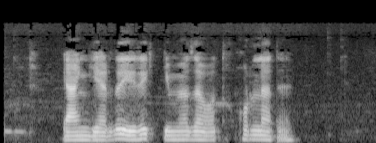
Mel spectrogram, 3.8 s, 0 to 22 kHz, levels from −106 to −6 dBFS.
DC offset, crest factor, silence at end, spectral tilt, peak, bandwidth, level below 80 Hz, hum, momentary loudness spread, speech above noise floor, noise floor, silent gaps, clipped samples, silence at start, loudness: under 0.1%; 24 dB; 0.85 s; -5.5 dB/octave; 0 dBFS; 11.5 kHz; -56 dBFS; none; 14 LU; 39 dB; -61 dBFS; none; under 0.1%; 0.05 s; -23 LUFS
